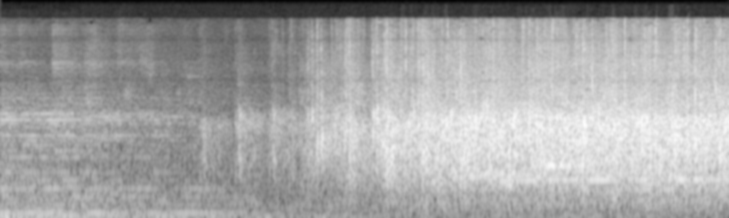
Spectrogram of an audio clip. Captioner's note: cheers and applause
